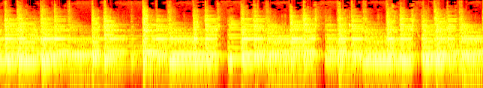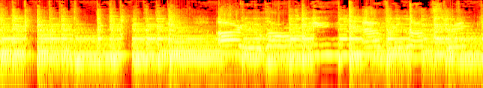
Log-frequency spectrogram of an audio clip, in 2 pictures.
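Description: Acoustic guitar strummed steadily in an instrumental passage. A woman's singing voice comes back in after about nine and a half seconds, over the continuing strumming.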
